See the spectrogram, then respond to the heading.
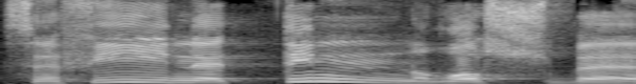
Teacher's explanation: وابين النون الملفوظ ما بين كلمه سفينه وبين كلمه ابتداء غصبا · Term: نون التنوين الملفوظ, نون التنوين الملفوظة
